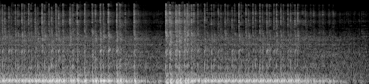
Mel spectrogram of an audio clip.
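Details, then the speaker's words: Lawn tractor with new self-welded exhaust, unfinished: small engine idles with uneven puffing chuff each firing, then dies; exhaust leak at front, not the welds but a loose seal where the pipe enters the manifold. "Got an air leak on the front. Because of the welds or what? No. Because it's not a tight seal going into the manifold."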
